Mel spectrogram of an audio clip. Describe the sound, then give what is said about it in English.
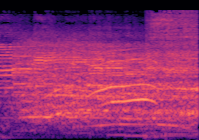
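A convention crowd loudly voicing disapproval of a party chairman candidate's striptease on stage, with sustained shouting and jeering from many voices throughout. “To be fair, the audience didn't approve.”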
